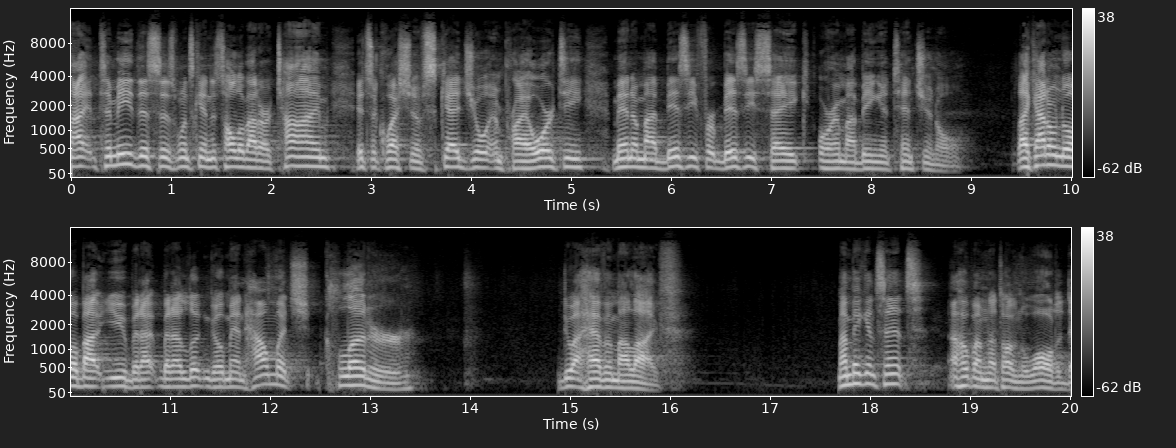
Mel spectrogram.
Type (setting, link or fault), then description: setting, large echoing room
